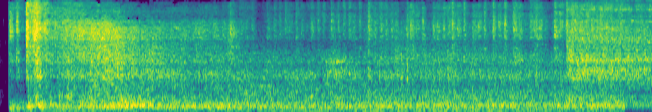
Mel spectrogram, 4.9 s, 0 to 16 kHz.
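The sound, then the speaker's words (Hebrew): A tank cannon fires a shell at a target at a range of 2470 with a sudden, powerful boom, followed by a long, loud, low rumble that rolls on for several seconds before cutting off. No voices are heard. “הפגז מוכן בקנה, נווה מאחורי מבט. אש! יורה!”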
